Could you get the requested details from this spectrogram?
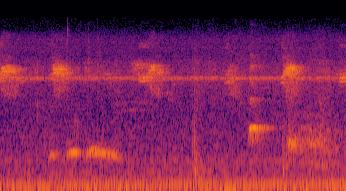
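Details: Three-year-old caged decoy spotted dove, northern Vietnam, delivers a short low cooing phrase. Scattered high chirps and a constant thin high tone run through the background.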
